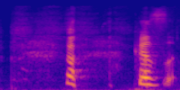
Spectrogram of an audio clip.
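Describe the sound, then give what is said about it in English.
Alfie, an adopted rescue dog, makes soft, snuffly noises: a breathy, airy hiss broken by two brief, louder nasal snorts with a slightly whiny tone, over about a second and a half. “Because I'd adopted Alfie, who's sitting next to me right now making little cute snuffly noises.”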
